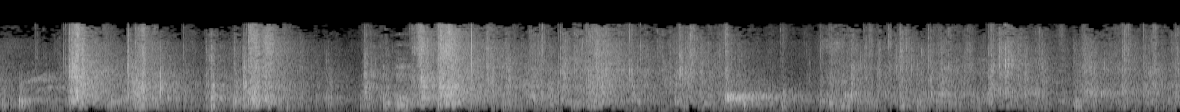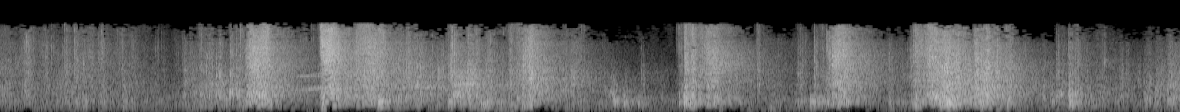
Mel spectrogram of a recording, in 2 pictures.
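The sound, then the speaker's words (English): Brown paper wrapping is ripped off a gift in many loud, crackling tearing bursts, some long and some short, coming in quick uneven bouts with brief pauses between them. “I wrapped it nicely with brown paper, and my wife thought some other decorations should be added. It added to the gift. So go ahead, rip it open.”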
